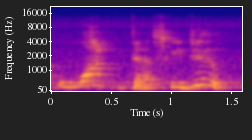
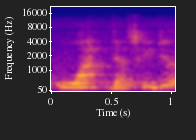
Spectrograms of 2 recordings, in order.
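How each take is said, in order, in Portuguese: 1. O t e o d são pronunciados de forma nítida e separada. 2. O t e o d viram um r brando e batido. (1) "ao invés de falar" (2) "eles vão valer por um R brando"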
